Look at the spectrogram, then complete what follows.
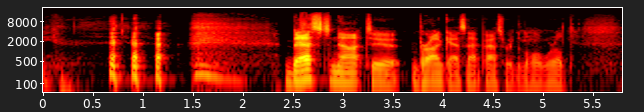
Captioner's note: laughs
